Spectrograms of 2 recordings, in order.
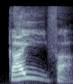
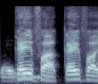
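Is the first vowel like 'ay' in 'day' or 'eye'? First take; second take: eye; day. First: The first vowel glides like 'eye'. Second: The first vowel is a pure 'ay' sound. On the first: The speaker calls it right. "खाई की तरह।" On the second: The speaker calls it wrong. "ये गलत है।"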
